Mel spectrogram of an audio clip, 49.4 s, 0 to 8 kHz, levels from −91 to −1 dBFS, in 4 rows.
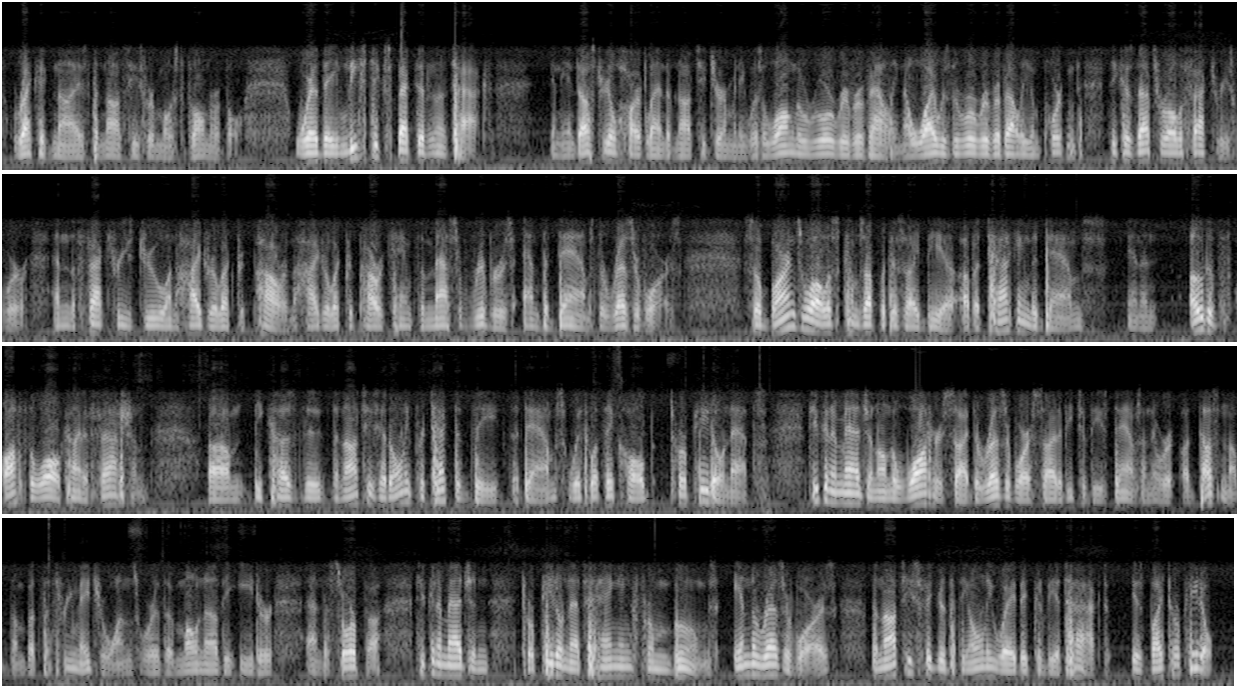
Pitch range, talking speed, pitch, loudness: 90-105 Hz, 195 wpm, 100 Hz, -22 LUFS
